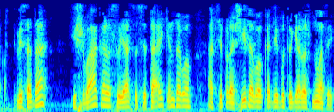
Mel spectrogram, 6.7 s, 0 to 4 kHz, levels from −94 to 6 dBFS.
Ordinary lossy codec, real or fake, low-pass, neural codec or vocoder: MP3, 16 kbps; fake; 3.6 kHz; vocoder, 22.05 kHz, 80 mel bands, Vocos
